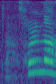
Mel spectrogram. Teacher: 앞에 있는 리을 때문에 뒤에 있던 니은이 바뀐 거잖아요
